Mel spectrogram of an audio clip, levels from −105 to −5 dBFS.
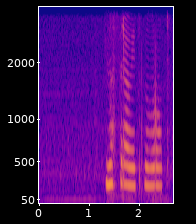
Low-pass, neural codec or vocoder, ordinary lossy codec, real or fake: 3.6 kHz; autoencoder, 48 kHz, 32 numbers a frame, DAC-VAE, trained on Japanese speech; Opus, 24 kbps; fake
